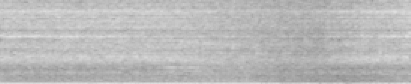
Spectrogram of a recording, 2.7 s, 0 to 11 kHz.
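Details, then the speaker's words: Holden VY Calais V6 with 4L60E auto, first start after transmission service and coolant flush: deep, steady idle with an even beat, no stumble or skip; all cylinders firing cleanly, smoky and hot. "it's alive and smoky it's hot"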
